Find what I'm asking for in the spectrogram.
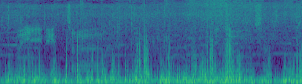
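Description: Strong wind on a desert concrete pouring site where a mixer truck works buffets the microphone with loud, continuous low rumbling gusts, and faint voices sit under it.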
